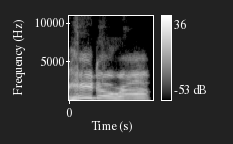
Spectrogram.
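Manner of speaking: high, sing-song imitating a helpful woman; mock helpful girl. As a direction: chirp it sweetly in a mock high voice. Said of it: "And Kat was like".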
